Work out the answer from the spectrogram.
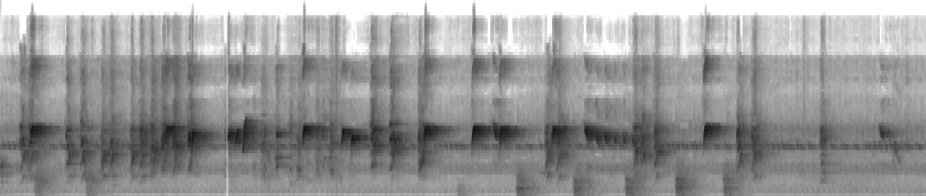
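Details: Energetic song of a Siri-siri kecil: a long, fast run of shrill, high-pitched repeated notes broken by loud sharp clicks, fading into quieter background toward the end.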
